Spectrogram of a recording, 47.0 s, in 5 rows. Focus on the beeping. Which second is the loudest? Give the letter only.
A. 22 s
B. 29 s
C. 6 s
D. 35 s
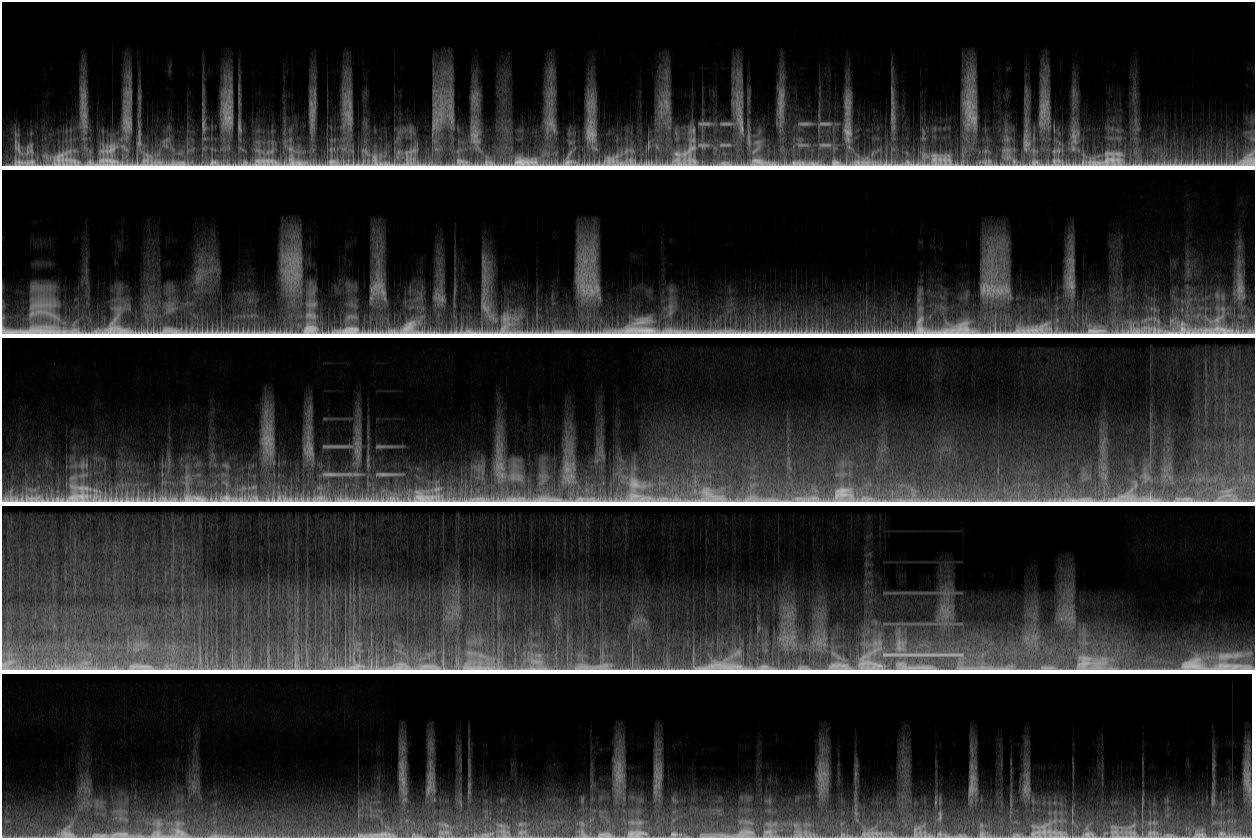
D.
